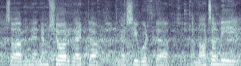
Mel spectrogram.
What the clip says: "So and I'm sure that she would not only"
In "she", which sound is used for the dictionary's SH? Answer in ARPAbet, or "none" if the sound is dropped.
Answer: SH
